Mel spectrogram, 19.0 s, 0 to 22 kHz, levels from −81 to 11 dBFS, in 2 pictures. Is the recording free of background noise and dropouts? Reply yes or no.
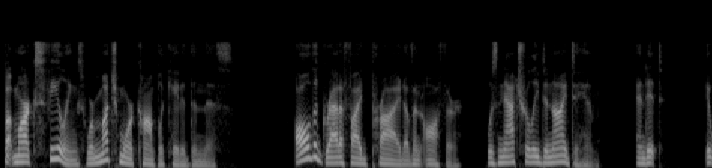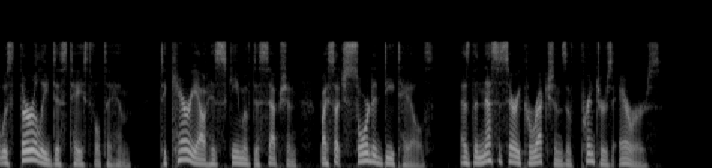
yes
